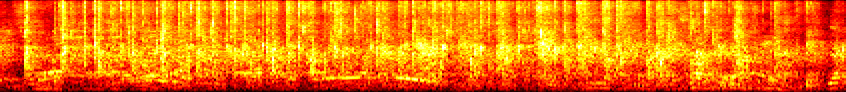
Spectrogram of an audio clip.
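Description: Crowd applause for Al Baldessaro at a debate watch party at Trump headquarters in Manchester, New Hampshire: dense, sustained clapping filling the whole stretch, with scattered voices and cheers mixed in.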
